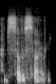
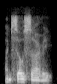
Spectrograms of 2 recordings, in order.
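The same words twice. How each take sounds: First: Hushed, whispery remorse; whispered apology. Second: Said in the usual way. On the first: Retold or imitated.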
